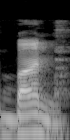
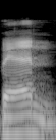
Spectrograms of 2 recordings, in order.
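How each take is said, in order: First: The syllable has a central 'u'-like vowel. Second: The syllable has a front, flat 'a' vowel. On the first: "British প্রোনাউন্সিয়েশনে এটাকে" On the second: "আমেরিকানটা শুনি একটু difference আসছে"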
